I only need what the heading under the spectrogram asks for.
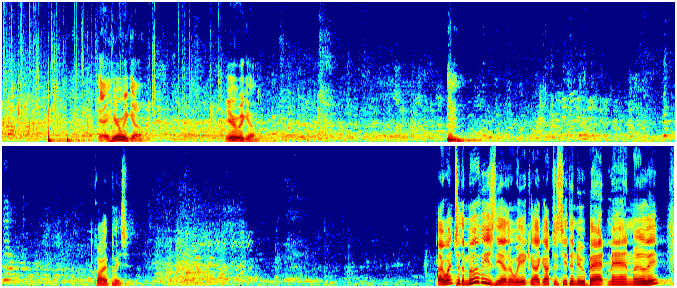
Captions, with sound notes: Okay, here we go. Here we go. [clearing throat] Quiet, please. So I went to the movies the other week and I got to see the new "Batman" movie.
